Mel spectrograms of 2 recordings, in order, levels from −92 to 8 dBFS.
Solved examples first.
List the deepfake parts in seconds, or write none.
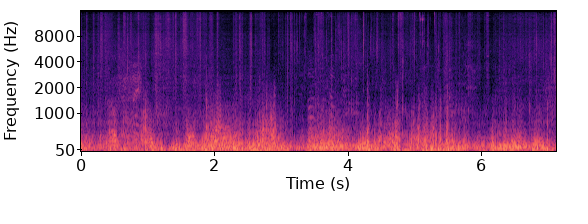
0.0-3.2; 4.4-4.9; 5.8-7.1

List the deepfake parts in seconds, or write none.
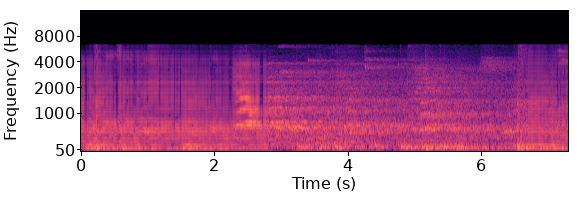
0.0-2.8; 6.7-7.3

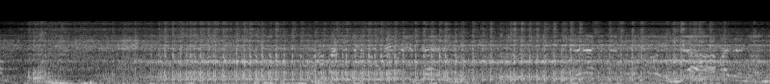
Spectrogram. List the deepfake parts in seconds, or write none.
0.0-7.7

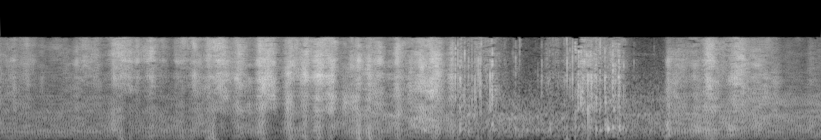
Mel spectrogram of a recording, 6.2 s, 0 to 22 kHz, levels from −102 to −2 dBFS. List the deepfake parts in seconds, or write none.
0.0-3.4; 5.0-6.2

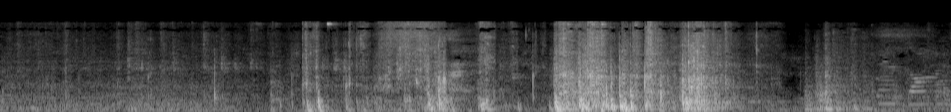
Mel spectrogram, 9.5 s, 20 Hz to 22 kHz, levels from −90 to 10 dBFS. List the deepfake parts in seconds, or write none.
none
